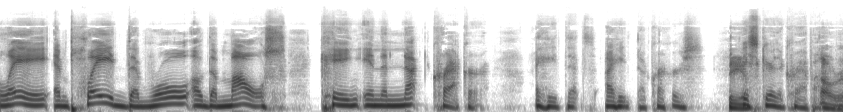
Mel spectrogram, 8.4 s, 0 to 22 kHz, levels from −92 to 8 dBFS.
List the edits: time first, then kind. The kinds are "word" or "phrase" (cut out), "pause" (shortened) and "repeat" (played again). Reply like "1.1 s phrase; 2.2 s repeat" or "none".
none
